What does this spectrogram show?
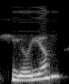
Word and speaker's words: Healium: can go to try helium common helium is spelled like healing H da Li um so try T ry h EA li um calm or you can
